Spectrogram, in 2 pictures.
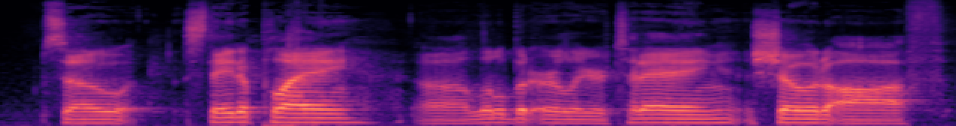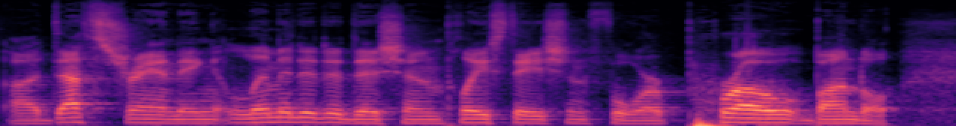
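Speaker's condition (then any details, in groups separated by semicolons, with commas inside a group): No condition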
